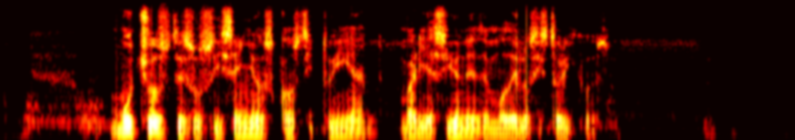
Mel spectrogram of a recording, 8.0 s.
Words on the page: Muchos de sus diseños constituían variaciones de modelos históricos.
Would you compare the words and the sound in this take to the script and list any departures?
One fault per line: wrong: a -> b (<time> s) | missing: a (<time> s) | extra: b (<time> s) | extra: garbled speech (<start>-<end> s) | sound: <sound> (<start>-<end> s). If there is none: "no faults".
no faults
